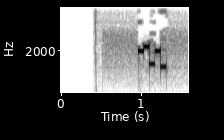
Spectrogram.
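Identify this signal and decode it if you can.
Five-tone selective call (ZVEI), heard as quick runs of five tones, tones of about 70 ms. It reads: 89483
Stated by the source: ZVEI five-tone selective call received with an SDR.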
